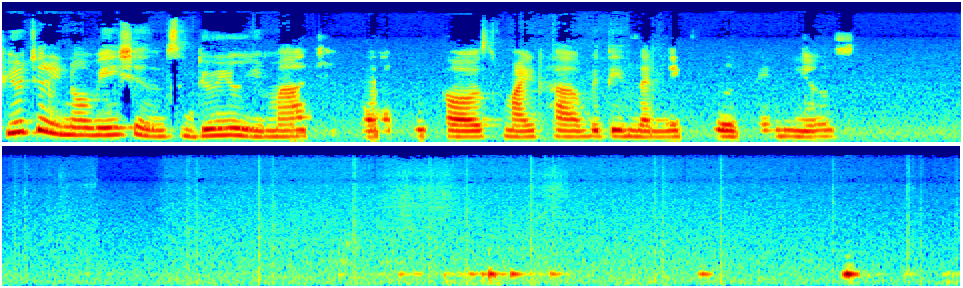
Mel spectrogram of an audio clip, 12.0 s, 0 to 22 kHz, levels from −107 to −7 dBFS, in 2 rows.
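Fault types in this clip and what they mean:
Speech suppressed in double talk: the voice dips sharply from 1.85 to 2.81 s, down roughly 25 dB at worst, and again more mildly from 4.16 to 5.35 s. This is likely an echo canceller mistaking overlapping talk for echo and turning everything down.
Other side's voice leaking through: a faint second voice, far below the main speech, surfaces from 5.28 to 5.95 s. The likely cause is the far end playing on the loudspeaker and reaching the microphone, with the echo canceller leaving some of it behind.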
